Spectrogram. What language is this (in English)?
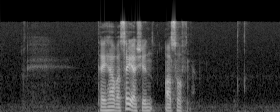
Faroese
